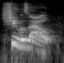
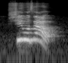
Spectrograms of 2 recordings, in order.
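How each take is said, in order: First: Said in the usual way. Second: Higher and louder, punching was; emphatic repeat. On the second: Shown as a demonstration. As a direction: hit "She was out" harder the second time.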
